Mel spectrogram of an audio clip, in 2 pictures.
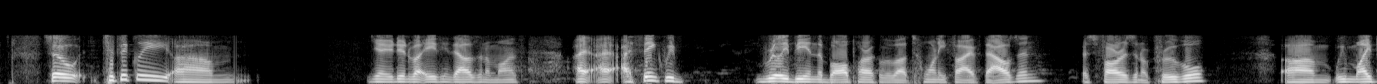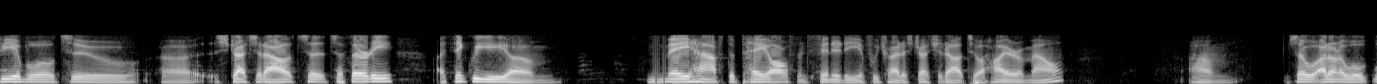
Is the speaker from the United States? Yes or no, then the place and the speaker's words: yes; East Coast, United States; But I'm from the East Coast myself, and so I haven't be fond of it.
